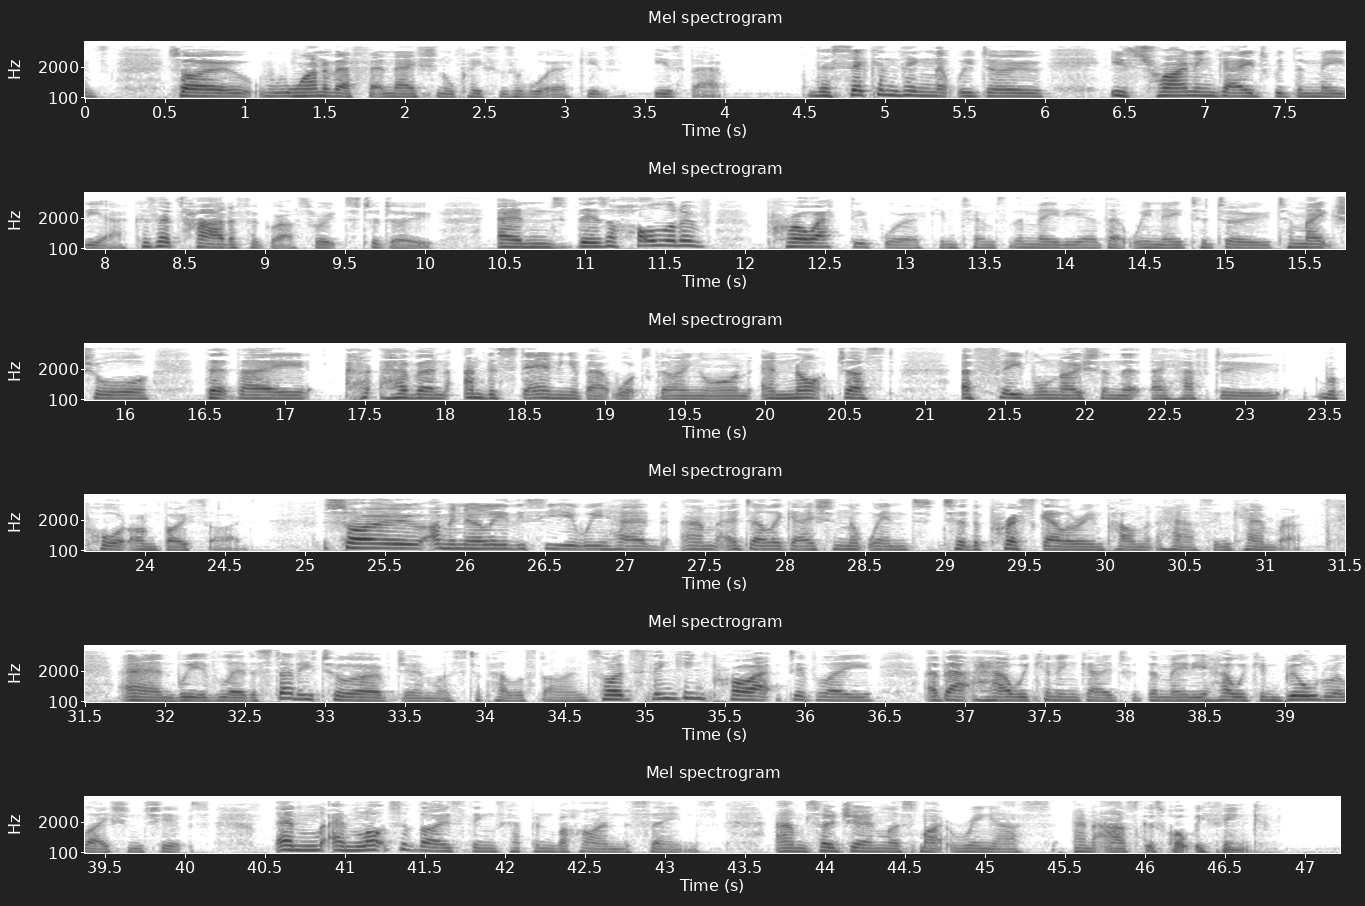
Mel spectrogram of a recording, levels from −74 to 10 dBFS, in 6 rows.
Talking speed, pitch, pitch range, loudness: 185 wpm, 165 Hz, 150-185 Hz, -24 LUFS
